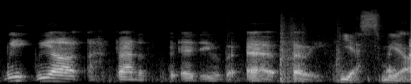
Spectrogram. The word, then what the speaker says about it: Bowie: Tom, we are a fan of Bowie. Yes, we are. Am I saying it right? Yeah, it's Bowie. Messed up his name. It's Bowie. Is it Bowie? A lot of people say Bowie, but it's Bowie.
